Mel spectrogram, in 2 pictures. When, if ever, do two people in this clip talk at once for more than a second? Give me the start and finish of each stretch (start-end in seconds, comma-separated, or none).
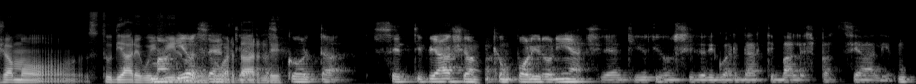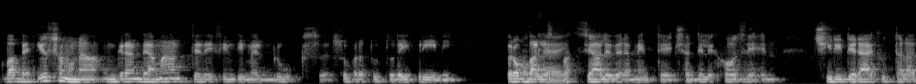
1.5-2.8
